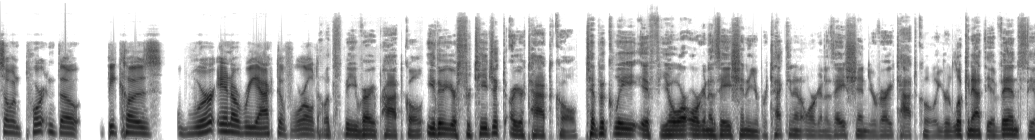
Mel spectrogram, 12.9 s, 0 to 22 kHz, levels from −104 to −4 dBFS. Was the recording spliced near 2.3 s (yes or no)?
no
